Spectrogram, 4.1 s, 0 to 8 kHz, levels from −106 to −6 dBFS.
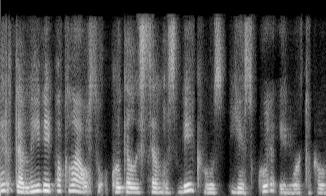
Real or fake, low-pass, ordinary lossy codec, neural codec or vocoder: fake; 7.2 kHz; AAC, 48 kbps; codec, 16 kHz, 1 kbps, FreqCodec, smaller model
